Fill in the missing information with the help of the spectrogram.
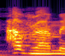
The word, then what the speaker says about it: Avram: Back to the story of Abraham, or more accurately, the story of Avram as it's pronounced in Hebrew.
